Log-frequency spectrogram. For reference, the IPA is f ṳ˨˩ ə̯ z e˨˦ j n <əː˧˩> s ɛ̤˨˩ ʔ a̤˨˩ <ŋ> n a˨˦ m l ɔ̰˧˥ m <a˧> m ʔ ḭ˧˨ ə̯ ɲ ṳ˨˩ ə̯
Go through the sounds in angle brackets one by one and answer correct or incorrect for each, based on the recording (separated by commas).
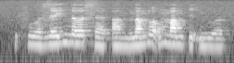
incorrect, correct, correct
